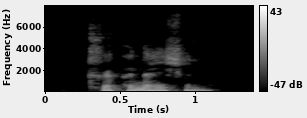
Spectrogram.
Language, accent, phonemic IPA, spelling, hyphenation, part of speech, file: English, Southern England, /tɹɛpəˈneɪʃən/, trepanation, trep‧a‧na‧tion, noun, LL-Q1860 (eng)-trepanation.wav
- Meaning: The practice of drilling a hole in the skull as a physical, mental, or spiritual treatment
